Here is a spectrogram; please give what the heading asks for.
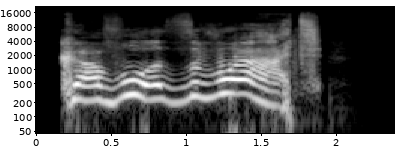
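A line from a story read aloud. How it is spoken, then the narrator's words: Countertenor sobbing. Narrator (Russian): зарыдал великий контртенор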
